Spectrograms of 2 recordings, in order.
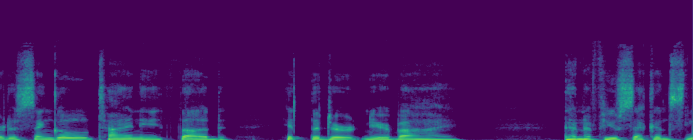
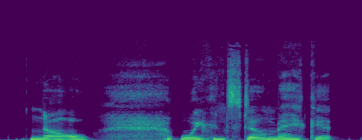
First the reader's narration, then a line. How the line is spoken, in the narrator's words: Lexa breathed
